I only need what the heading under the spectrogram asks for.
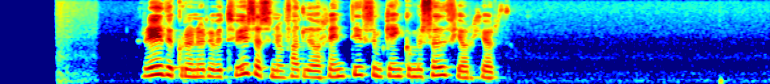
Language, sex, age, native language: Icelandic, female, 40-49, Icelandic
